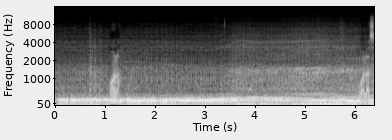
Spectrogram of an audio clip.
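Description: A motorcycle engine idles steadily in city traffic near Rennes, a continuous low rumble running throughout, with someone talking over it and brief rising whines from other passing vehicles.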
